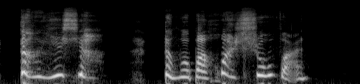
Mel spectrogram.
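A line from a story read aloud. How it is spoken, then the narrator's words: Pleading. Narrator (Chinese): 那沙尔哀求着说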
